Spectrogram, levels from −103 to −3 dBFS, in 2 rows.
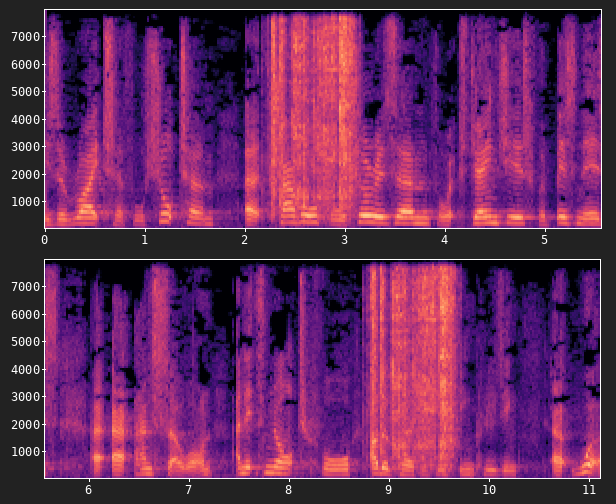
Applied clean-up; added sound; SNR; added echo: none; Cutlery, silverware; 1 dB; none.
